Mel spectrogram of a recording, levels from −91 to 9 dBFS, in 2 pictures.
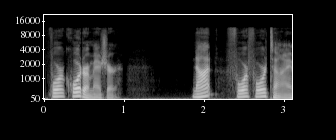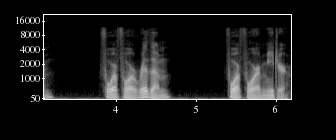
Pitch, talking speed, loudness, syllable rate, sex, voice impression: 115 Hz, 125 wpm, -19 LUFS, 3.8 syllables/s, male, very masculine, very adult-like, middle-aged, very thick, tensed, powerful, slightly bright, slightly soft, very clear, very fluent, slightly raspy, very cool, very intellectual, sincere, calm, mature, friendly, very reassuring, very unique, elegant, wild, slightly sweet, lively, very kind, modest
